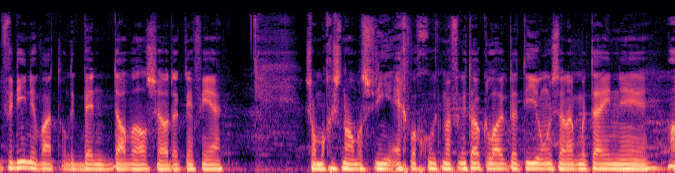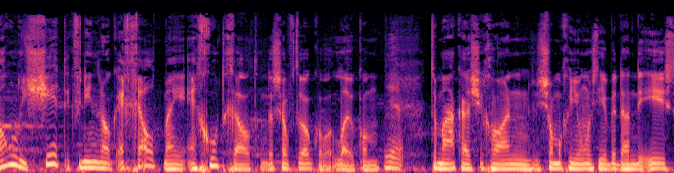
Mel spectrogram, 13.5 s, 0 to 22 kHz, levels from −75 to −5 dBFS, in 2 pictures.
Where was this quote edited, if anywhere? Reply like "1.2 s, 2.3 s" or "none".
none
